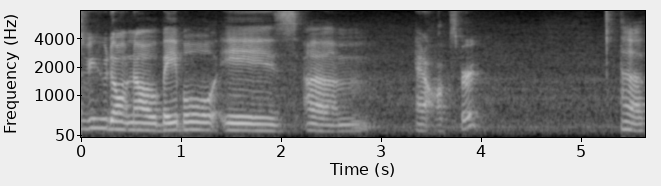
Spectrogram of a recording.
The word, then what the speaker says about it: Babel: And I realize a lot of people have been pronouncing this incorrectly. The author herself calls it Babel. It's not Babel. It's Babel.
